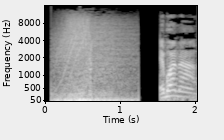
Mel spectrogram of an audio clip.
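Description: Whoosh sound effect of a channel intro sting, lasting just over a second and cutting off abruptly. A man starts speaking right after a brief gap.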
